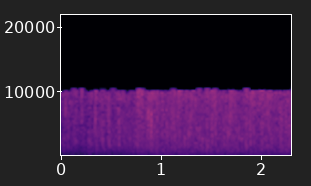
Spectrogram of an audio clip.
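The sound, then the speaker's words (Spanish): Steady, even rainfall with a dense hiss of drops pattering on a window, constant, with no talking. “Ahora relájate con el sonido de esta lluvia en tu ventana”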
